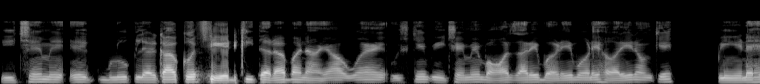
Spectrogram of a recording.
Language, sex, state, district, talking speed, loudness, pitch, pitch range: Hindi, male, Jharkhand, Garhwa, 195 wpm, -20 LUFS, 110 Hz, 105-115 Hz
